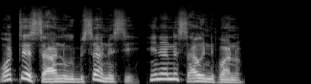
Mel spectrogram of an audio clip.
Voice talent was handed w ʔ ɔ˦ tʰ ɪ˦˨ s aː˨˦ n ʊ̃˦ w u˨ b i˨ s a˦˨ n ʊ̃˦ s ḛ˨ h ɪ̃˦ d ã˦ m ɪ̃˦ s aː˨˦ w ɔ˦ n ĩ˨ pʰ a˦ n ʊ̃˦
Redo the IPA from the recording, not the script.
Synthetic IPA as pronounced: w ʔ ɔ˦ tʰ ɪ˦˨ s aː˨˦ n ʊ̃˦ w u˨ b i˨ s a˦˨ n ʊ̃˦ s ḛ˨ h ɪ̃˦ n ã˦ n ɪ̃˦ s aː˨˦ w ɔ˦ n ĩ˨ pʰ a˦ n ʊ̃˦

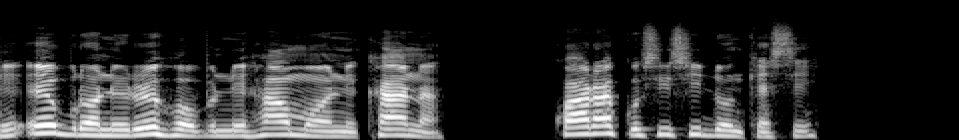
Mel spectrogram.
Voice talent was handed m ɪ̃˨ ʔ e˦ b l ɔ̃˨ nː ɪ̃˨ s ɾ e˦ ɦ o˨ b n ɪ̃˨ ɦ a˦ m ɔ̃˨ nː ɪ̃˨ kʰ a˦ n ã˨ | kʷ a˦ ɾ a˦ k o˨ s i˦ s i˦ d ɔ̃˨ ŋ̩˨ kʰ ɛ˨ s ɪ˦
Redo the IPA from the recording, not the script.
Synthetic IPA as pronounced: n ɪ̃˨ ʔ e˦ b ɾ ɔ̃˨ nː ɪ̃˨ ɾ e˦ ɦ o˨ b n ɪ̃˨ ɦ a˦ m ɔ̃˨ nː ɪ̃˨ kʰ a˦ n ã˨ | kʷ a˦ ɾ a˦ k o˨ s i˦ s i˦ d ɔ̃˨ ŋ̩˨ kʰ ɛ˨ s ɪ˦

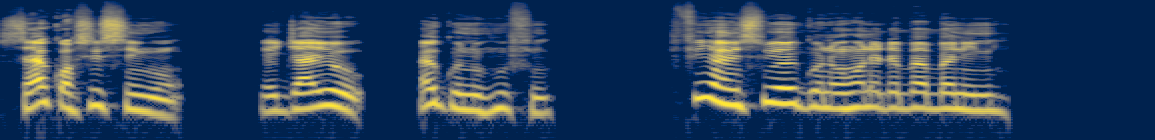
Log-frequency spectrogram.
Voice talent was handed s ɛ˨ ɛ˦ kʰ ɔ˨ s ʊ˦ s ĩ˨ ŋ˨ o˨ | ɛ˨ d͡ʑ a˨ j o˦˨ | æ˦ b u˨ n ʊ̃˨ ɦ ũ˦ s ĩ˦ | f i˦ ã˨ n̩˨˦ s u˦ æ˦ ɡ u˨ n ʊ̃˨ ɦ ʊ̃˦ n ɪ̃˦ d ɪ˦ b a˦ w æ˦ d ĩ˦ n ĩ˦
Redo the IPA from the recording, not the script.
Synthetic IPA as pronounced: s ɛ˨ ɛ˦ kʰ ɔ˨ s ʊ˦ s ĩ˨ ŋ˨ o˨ | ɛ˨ d͡ʑ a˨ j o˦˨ | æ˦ ɡ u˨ n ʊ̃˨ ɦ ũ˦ f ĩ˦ | f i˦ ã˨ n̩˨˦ s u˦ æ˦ ɡ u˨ n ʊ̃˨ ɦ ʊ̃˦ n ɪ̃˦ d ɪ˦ b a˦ b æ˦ n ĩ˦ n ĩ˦

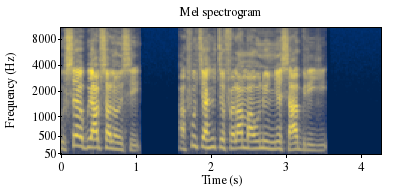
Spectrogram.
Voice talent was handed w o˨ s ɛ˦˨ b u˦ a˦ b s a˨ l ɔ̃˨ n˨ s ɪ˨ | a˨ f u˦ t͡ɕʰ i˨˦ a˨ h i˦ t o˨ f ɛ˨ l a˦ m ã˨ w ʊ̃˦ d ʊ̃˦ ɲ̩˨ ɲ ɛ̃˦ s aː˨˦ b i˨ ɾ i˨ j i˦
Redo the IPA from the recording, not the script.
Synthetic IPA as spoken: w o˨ s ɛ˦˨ b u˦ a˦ b s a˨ l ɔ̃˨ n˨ s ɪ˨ | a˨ f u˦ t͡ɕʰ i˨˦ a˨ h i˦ t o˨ f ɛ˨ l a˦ m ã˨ w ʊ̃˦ n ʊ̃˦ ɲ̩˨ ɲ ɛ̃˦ s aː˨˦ b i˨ ɾ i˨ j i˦

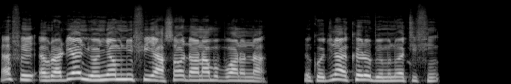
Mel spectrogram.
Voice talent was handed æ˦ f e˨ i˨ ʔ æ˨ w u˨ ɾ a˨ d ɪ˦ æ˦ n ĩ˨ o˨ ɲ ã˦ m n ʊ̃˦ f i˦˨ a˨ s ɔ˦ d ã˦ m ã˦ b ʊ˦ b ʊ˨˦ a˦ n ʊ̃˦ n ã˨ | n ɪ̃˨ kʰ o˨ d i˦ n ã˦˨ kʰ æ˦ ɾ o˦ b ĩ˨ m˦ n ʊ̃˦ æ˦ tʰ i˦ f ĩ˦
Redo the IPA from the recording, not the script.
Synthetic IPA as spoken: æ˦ f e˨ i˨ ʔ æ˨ w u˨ ɾ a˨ d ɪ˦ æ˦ n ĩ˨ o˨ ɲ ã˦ m n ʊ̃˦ f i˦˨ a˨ s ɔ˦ d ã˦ n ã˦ b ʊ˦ b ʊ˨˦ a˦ n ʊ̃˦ n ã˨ | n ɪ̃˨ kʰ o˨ d͡ʑ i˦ n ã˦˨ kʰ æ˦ ɾ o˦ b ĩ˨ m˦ n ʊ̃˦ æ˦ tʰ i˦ f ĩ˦

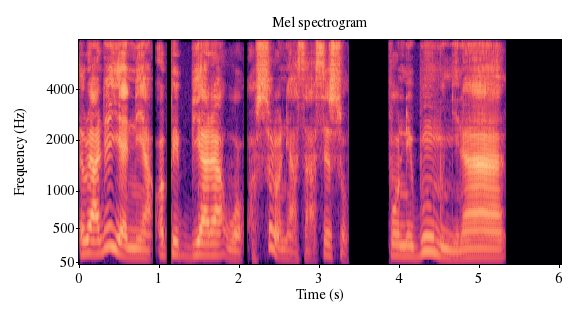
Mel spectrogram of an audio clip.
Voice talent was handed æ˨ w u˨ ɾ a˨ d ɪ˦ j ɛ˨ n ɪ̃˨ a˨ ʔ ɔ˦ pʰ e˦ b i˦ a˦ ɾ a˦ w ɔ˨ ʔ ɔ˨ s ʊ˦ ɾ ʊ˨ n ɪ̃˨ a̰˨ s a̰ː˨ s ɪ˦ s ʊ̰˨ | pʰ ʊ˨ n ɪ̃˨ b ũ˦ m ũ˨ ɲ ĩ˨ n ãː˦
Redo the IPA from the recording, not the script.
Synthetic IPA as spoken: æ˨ w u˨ ɾ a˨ d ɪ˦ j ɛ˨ n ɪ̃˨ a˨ ʔ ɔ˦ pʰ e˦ b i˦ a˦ ɾ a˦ w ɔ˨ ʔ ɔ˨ s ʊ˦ ɾ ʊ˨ n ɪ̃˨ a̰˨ s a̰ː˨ s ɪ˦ s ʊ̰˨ | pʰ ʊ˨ n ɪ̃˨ b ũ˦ m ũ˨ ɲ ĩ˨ n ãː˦

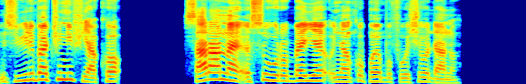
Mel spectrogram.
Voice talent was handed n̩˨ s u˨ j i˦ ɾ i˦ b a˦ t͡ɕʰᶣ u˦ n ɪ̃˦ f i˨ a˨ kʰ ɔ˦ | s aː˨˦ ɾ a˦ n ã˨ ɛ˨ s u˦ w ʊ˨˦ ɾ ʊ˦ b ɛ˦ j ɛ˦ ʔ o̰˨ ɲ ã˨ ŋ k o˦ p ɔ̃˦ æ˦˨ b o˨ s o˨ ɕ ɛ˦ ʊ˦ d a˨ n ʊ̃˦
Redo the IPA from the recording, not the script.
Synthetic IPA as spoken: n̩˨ s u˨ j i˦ ɾ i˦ b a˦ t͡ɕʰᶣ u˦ n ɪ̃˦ f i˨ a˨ kʰ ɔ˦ | s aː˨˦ ɾ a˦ n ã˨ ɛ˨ s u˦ w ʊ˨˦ ɾ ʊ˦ b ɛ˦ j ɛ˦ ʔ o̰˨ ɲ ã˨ ŋ k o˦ p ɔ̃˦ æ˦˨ b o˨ f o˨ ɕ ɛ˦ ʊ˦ d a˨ n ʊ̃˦

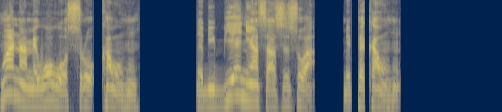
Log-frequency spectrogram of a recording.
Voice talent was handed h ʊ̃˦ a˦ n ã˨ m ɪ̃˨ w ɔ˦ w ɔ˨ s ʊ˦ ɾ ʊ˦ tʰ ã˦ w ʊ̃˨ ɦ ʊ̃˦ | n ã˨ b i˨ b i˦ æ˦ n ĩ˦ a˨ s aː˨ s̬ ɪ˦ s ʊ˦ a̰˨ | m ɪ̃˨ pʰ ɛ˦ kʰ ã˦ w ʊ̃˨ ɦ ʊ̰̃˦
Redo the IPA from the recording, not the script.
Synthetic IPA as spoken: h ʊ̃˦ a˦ n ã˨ m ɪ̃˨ w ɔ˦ w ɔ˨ s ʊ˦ ɾ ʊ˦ kʰ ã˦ w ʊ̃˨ ɦ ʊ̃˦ | n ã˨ b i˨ b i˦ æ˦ n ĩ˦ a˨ s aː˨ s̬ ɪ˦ s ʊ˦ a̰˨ | m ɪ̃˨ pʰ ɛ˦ kʰ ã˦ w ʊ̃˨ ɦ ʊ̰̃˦

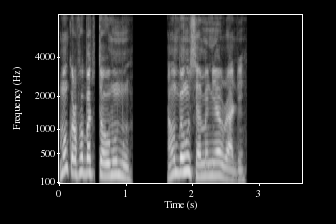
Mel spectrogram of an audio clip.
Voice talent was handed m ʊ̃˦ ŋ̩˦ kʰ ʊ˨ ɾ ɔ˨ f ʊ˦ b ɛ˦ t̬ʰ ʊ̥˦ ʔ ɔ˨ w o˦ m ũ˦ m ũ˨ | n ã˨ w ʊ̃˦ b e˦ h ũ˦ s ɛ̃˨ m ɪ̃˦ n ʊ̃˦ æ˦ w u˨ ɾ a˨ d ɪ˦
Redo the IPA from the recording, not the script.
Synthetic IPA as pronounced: m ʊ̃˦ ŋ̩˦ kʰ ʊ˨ ɾ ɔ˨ f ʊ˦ b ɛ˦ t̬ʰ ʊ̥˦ t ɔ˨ w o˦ m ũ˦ m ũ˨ | n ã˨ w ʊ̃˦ b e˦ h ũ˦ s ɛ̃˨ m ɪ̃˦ n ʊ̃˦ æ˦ w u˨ ɾ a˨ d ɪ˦

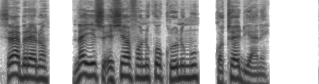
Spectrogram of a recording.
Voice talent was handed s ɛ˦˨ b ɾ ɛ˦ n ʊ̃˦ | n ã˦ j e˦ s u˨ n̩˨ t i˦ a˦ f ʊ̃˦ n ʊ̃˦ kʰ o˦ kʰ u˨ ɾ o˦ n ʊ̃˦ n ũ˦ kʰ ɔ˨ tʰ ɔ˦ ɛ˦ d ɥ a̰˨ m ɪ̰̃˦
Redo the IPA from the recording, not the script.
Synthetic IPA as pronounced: s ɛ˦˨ b ɾ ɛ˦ n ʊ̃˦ | n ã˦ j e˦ s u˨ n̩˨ s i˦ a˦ f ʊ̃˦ n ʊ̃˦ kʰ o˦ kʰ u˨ ɾ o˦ n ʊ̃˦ m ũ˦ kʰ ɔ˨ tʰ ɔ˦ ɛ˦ d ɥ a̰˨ n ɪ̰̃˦

